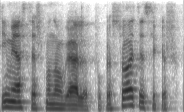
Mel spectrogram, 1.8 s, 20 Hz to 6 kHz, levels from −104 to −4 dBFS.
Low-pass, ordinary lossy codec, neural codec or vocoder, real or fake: 5.4 kHz; Opus, 32 kbps; none; real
